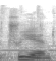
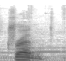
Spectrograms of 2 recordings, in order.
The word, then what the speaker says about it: treant: When I was younger, the first time I saw the word treant was in Golden Sun, and I read it as Trent. Didn't know. Didn't know you're not supposed to pronounce it that way. Treant, but no, treant bulb is what I'm looking for.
